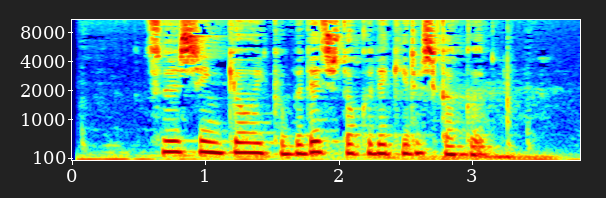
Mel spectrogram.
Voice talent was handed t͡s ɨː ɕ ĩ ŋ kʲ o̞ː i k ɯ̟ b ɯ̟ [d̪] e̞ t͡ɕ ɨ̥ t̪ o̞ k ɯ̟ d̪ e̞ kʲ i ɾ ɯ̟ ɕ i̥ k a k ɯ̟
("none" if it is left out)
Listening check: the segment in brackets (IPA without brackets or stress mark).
d̪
